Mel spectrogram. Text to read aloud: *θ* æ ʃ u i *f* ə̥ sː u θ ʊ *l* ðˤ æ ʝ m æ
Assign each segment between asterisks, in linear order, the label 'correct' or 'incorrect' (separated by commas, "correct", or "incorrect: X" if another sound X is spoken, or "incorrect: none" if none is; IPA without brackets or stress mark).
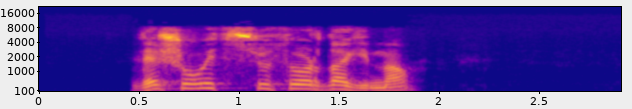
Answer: incorrect: ð, incorrect: θ, incorrect: ɾ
